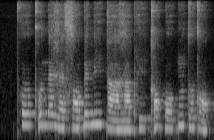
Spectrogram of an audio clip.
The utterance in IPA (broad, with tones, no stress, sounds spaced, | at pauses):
pʰ oː˦ kʼ ʊ˦ n ɛ˦ ɣ ɛ˨ s ɔ˨ ɗ ɪ˦ n iː˦ ɡ aː˨ ɣ a˨ pʰ iː˨ kʼ ɔ˦ k͡p oː˨ p ũ˦ t ʊ˨˦ d ɔ˨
